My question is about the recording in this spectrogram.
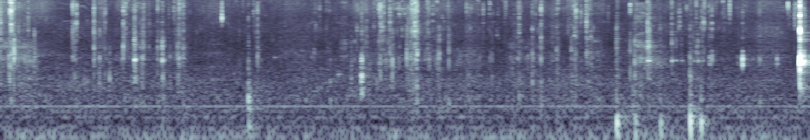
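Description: Faint, scattered small clicks and crinkles from handling a plastic coral shipping bag and scissors over a bucket, with one sharper click at the very end.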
